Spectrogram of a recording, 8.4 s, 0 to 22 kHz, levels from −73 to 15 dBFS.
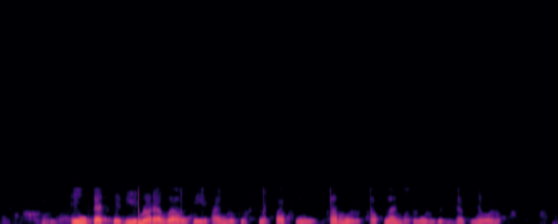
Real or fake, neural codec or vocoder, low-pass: fake; codec, 16 kHz, 1 kbps, FreqCodec, larger model; 3.6 kHz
